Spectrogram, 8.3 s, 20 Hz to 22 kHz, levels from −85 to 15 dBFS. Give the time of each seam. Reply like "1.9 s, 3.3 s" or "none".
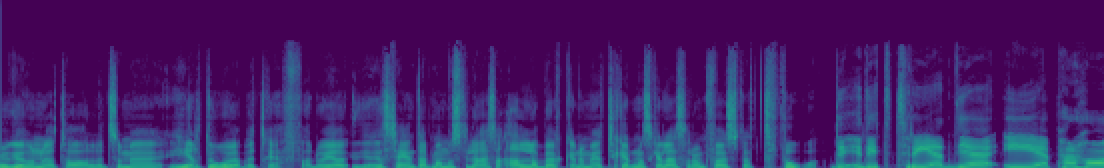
2.6 s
